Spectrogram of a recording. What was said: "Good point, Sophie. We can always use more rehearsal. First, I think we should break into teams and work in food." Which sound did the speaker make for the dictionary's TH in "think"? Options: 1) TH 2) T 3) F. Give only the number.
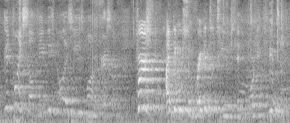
1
